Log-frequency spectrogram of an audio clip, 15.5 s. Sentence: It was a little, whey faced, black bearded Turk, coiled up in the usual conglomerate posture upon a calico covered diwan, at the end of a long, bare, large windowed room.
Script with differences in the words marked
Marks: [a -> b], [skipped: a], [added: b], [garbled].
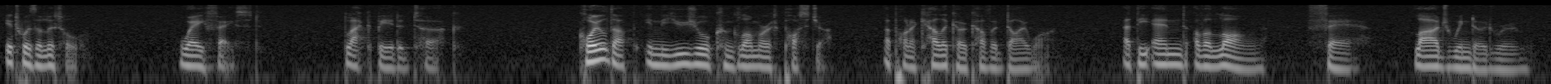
It was a little, whey faced, black bearded Turk, coiled up in the usual conglomerate posture upon a calico covered diwan, at the end of a long, [bare, -> fair] large windowed room.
